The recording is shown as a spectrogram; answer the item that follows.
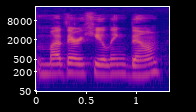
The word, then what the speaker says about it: Mother Helium: and yeah okay so this piece is called mother helium um and it's pronounced mother healing them and it is the fourth and Final piece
